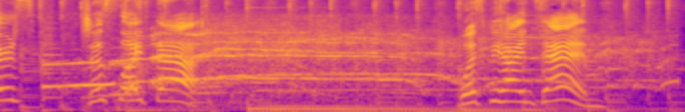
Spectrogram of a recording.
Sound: applause and cheering

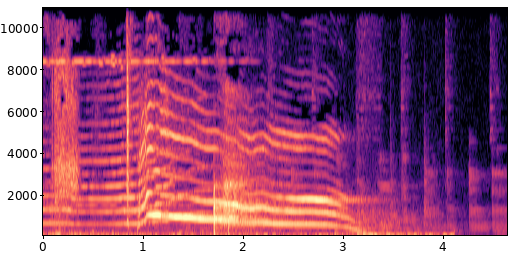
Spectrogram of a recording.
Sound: koyote noises

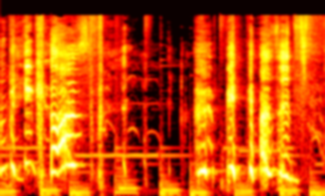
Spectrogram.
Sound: continues to laugh

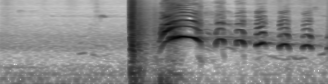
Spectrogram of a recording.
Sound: balloon popping; screaming; laughing

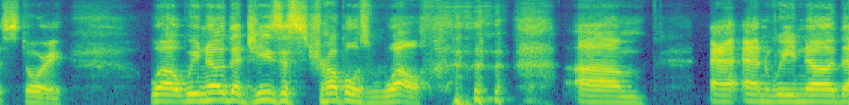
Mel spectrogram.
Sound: laughs

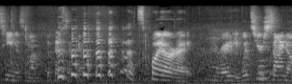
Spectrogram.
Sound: laughter

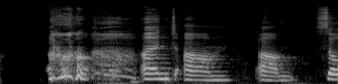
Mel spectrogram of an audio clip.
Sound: chuckling

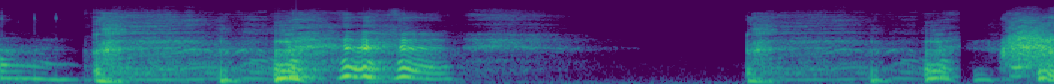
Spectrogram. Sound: laughs

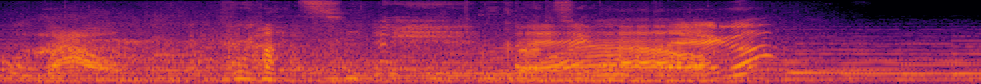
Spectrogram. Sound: speaks Italian; mellow music

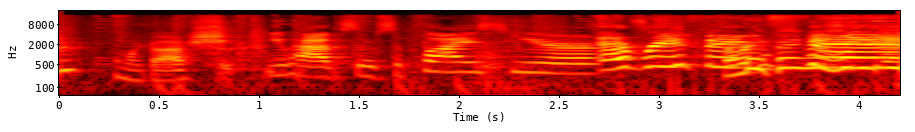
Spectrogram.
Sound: in disbelief

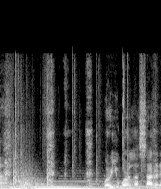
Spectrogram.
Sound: Sylvia gasping

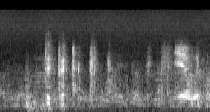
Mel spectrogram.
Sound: laughter

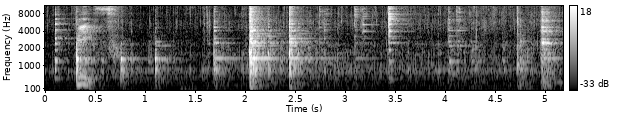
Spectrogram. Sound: metal clanking

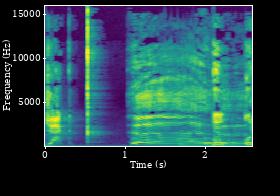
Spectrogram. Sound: crying

